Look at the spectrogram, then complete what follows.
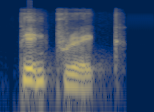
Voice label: "pinprick", Indian; Dictionary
